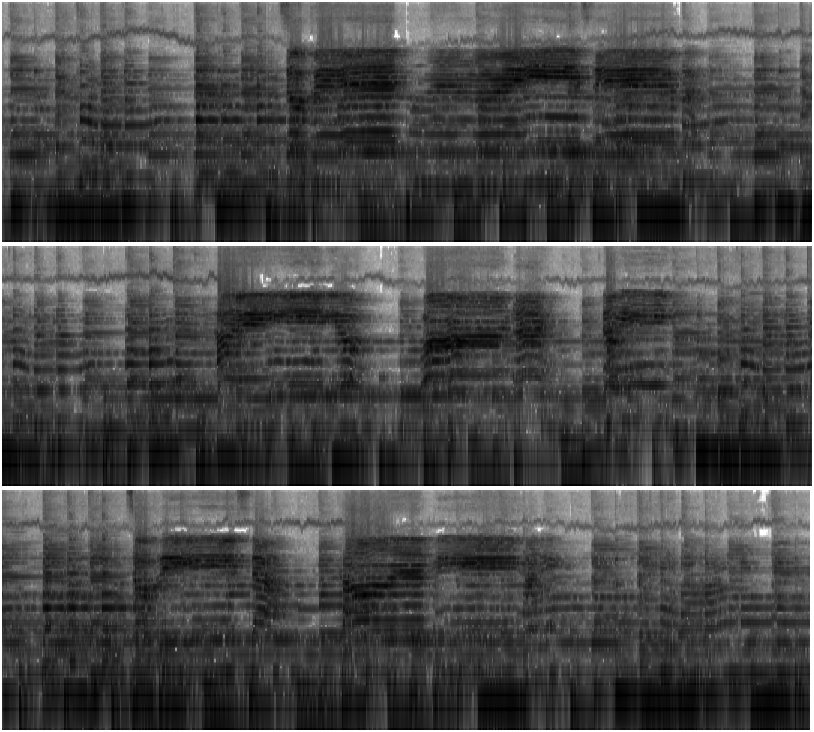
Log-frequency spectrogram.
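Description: Live acoustic country song: two women singing over two strummed acoustic guitars and an upright bass.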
